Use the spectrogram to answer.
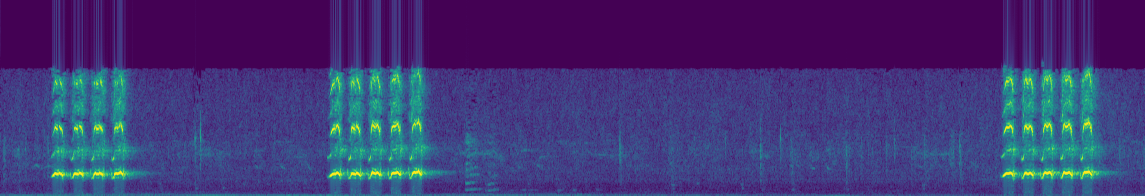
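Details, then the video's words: A red lory learning to call gives three bursts of five quick, harsh, screechy notes, with long pauses between bursts over a low background hum. "Burung nuri merah gacor"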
